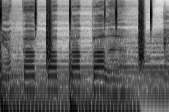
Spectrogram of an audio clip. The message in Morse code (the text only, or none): none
